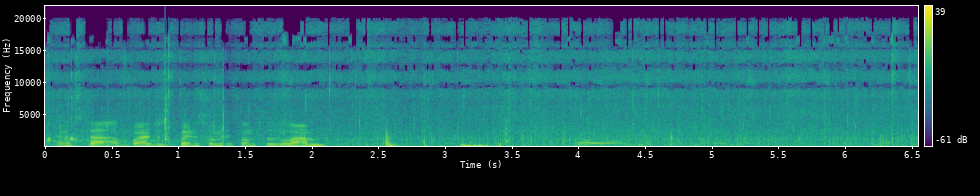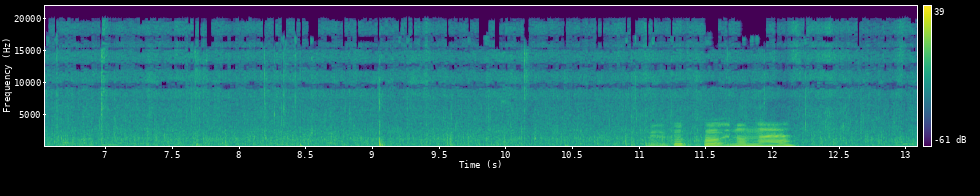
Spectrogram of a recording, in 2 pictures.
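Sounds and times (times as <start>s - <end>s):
drops ticking: 0.0s - 4.8s
rain falling: 0.0s - 13.0s
low thump: 2.5s - 3.6s.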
